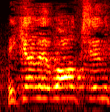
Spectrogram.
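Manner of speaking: usual speaking voice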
